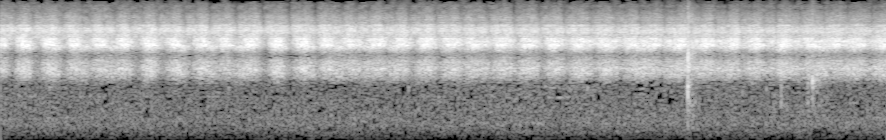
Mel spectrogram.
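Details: Cicadas droning in a thick, high-pitched chorus with a fast rhythmic pulse, broken near the end by a couple of brief sharp clicks.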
